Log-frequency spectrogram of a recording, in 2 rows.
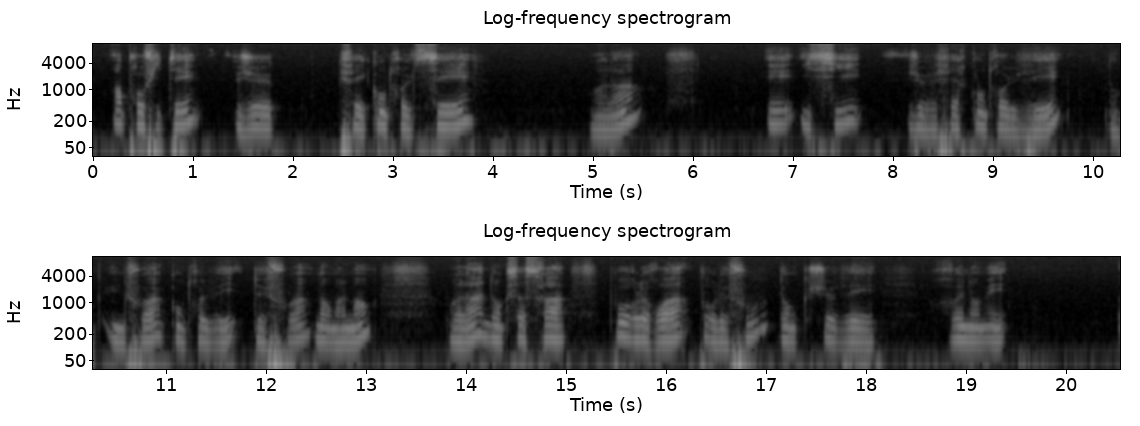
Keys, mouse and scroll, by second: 1.7 click, 3.1 ctrl+c, 4.8 click, 5.4-6.0 scroll down 2, 6.4 click, 9.0 ctrl+v, 9.9-10.5 drag, 11.3 ctrl+v, 12.0-12.4 scroll down 2, 19.4 click.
